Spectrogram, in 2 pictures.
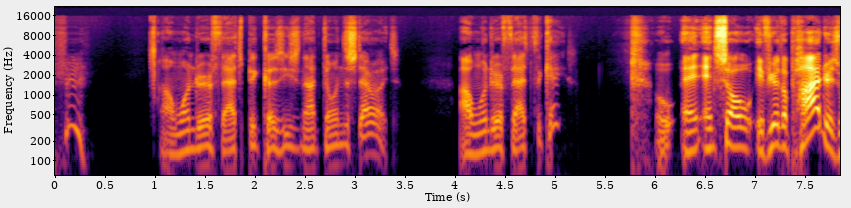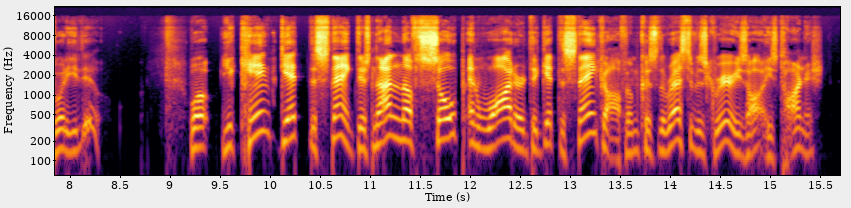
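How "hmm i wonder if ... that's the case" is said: quiet half-whispered aside. Imitating people who talk about a home run slump: imitating a hushed half-whisper. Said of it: "people will whisper in hushed tones and say".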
